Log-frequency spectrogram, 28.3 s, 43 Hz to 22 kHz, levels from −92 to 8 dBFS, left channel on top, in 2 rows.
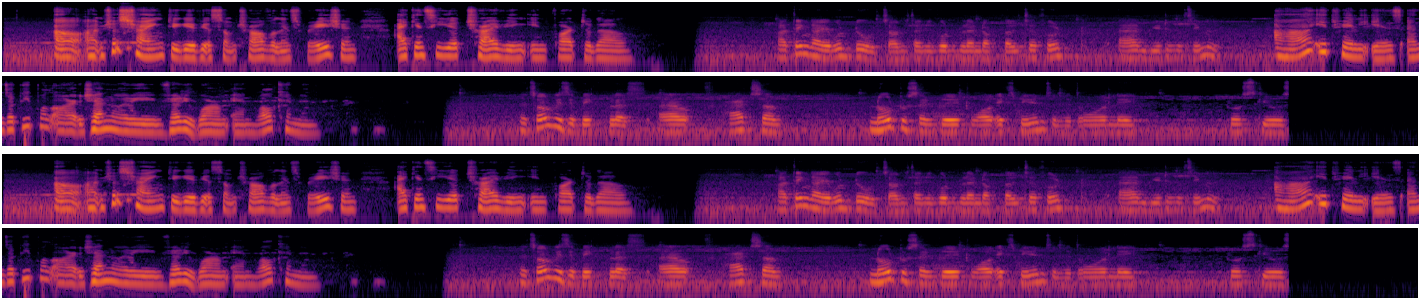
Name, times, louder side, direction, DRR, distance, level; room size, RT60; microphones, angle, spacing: voice 1, 0.0-1.4 7.0-13.0 18.6-27.0, equal, 5° left, 2.7 m, -38 dB
voice 2, 0.5-6.3 12.7-17.3, left 3 dB, 60° left, 1.9 m, -32 dB
head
